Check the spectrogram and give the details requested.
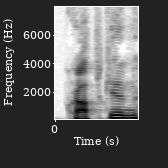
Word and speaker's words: Kropotkin: Yeah, in the Venona book here, it says he's named after Peter Kropotkin.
